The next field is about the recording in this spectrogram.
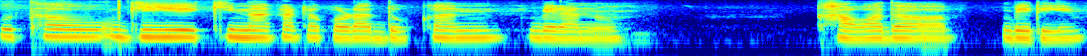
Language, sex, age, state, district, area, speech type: Bengali, female, 30-45, West Bengal, Bankura, urban, spontaneous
